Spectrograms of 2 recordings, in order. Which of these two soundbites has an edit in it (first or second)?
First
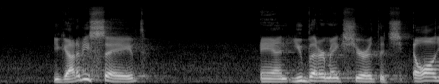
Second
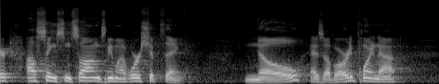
second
